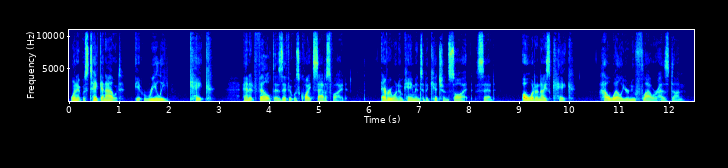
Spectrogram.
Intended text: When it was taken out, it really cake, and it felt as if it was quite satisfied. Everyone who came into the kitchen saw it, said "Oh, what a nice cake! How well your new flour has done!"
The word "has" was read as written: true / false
true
